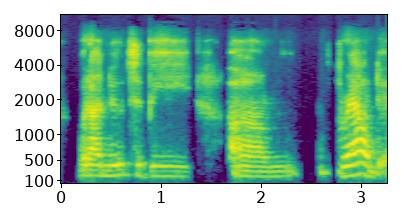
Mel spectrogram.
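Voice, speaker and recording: A woman with a New York accent at a fairly slow pace, in a dry, close sound with no echo. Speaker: inspirational speaker and author. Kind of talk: personal testimony talk. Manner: casual, many fillers.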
